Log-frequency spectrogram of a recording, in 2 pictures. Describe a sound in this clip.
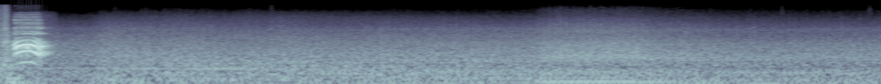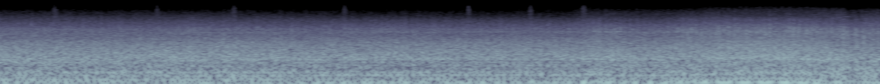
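A tank engine rumbles steadily as it drives.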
